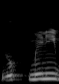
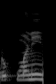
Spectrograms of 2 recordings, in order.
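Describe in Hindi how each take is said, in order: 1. 'm' के बाद 'i' स्वर सुनाई देता है। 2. 'm' और 'n' के बीच कोई स्वर सुनाई नहीं देता। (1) "रुक्मिणी बोल रहे हैं यहाँ पे हम" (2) "रुक्मणी नहीं बोल रहे हैं"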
